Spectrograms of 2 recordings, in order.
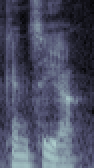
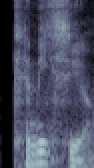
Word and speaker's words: Kenesia: It would turn out I have been pronouncing her name wrong for the entirety of her stay with us. Her name is actually Kenesia, or was actually Kenesia. It was spelt differently to the way I first saw it, and I've been mispronouncing it ever since then, so I am very sorry.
